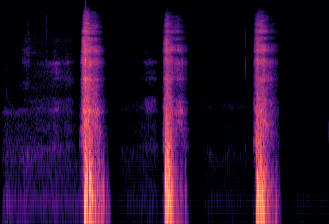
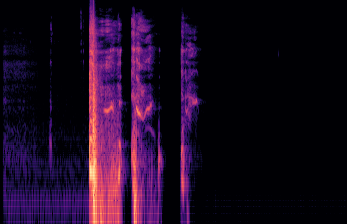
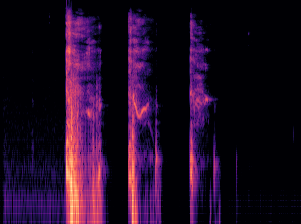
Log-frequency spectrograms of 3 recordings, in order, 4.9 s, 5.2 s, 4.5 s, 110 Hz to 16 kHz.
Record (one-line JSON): {"exhalation_length": "4.9 s", "exhalation_amplitude": 32767, "exhalation_signal_mean_std_ratio": 0.24, "cough_length": "5.2 s", "cough_amplitude": 32768, "cough_signal_mean_std_ratio": 0.19, "three_cough_length": "4.5 s", "three_cough_amplitude": 32768, "three_cough_signal_mean_std_ratio": 0.23, "survey_phase": "beta (2021-08-13 to 2022-03-07)", "age": "45-64", "gender": "Female", "wearing_mask": "No", "symptom_runny_or_blocked_nose": true, "symptom_shortness_of_breath": true, "symptom_fatigue": true, "symptom_fever_high_temperature": true, "symptom_headache": true, "symptom_change_to_sense_of_smell_or_taste": true, "symptom_loss_of_taste": true, "symptom_other": true, "symptom_onset": "4 days", "smoker_status": "Ex-smoker", "respiratory_condition_asthma": true, "respiratory_condition_other": false, "recruitment_source": "Test and Trace", "submission_delay": "2 days", "covid_test_result": "Positive", "covid_test_method": "RT-qPCR"}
